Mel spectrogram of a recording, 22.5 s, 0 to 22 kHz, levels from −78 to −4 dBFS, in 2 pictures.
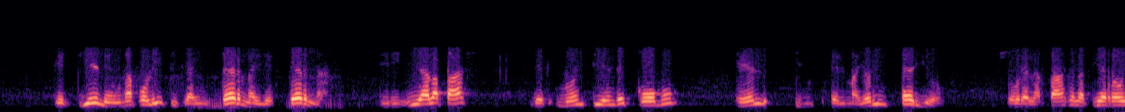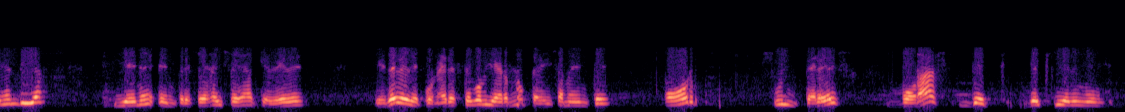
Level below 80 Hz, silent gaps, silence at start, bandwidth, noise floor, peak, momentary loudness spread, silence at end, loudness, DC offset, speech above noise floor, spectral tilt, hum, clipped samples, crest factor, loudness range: -76 dBFS; none; 0.55 s; 4 kHz; -63 dBFS; -6 dBFS; 13 LU; 0.25 s; -24 LUFS; under 0.1%; 40 dB; -3.5 dB/octave; none; under 0.1%; 18 dB; 4 LU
